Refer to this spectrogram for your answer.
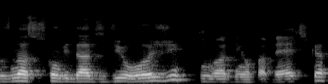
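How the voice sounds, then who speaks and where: At a moderate pace, a man talks in a dark, mellow tone at a fairly high pitch. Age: 60s. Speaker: webinar moderator, opera festival artistic director. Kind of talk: webinar moderation. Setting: video call from home office.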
